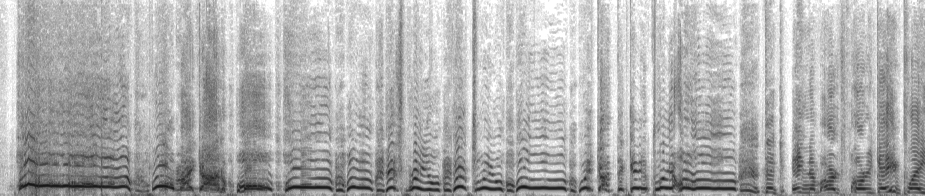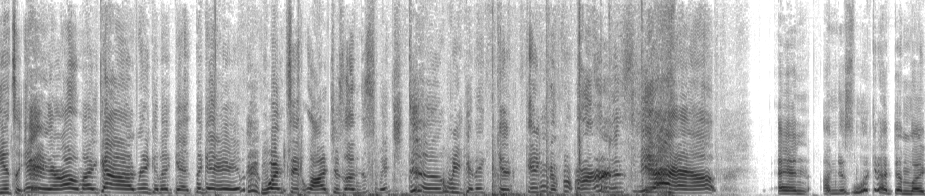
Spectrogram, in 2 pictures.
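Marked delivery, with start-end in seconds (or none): 0.2-16.4 put-on, very high, loud, overexcited squealing. Mocking reaction channels losing their minds over a game reveal: imitating overexcited hype reactors. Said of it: "mouth wide open and the goddamn thumbnail going".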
